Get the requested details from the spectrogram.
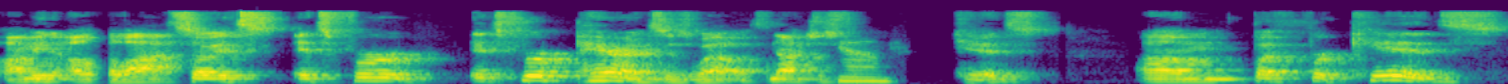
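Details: Adult man who has stuttered since childhood and still stutters in conversation; stuttering.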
